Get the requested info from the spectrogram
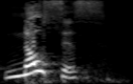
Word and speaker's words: gnosis: That's why it's called Gnosticism, because the Greek word gnosis, the G is silent, meant to know.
